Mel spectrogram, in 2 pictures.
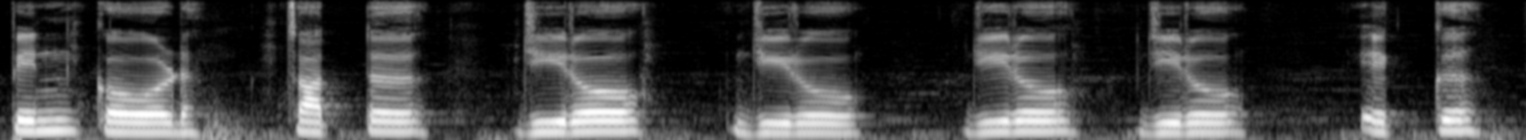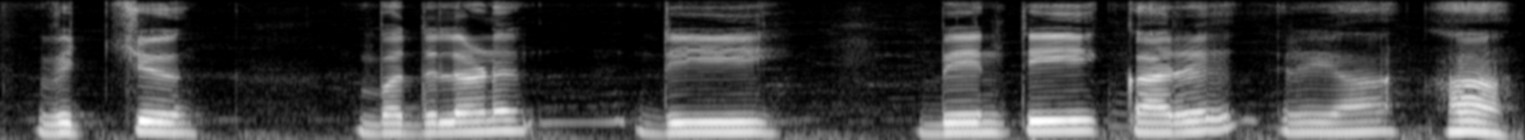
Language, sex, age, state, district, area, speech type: Punjabi, male, 18-30, Punjab, Muktsar, urban, read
